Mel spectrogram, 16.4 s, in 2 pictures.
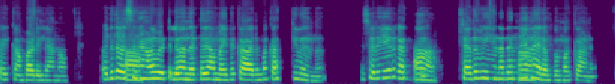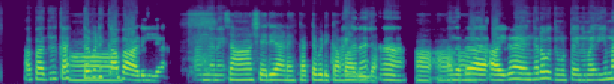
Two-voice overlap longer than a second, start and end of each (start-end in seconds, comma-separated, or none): none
